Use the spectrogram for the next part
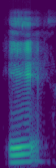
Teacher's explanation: कंठतालव्य म्हणजे कंठ आणि तालू यांचा एकंदरीत जो स्वर आपल्याला पाहायला मिळतो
